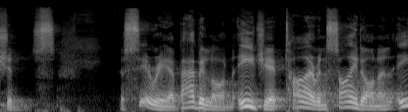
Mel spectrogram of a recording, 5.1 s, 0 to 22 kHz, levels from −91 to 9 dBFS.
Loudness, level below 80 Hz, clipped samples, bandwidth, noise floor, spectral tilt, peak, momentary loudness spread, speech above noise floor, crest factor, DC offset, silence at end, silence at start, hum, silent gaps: -26 LUFS; -60 dBFS; under 0.1%; 16.5 kHz; -64 dBFS; -5.5 dB/octave; -10 dBFS; 12 LU; 39 dB; 16 dB; under 0.1%; 0 s; 0 s; none; none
